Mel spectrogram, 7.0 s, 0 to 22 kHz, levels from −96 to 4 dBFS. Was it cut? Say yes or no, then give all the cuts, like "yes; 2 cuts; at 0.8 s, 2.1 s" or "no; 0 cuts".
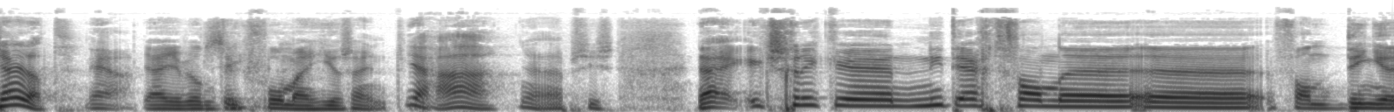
no; 0 cuts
